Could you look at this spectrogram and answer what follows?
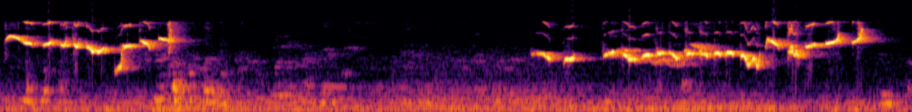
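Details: Oriental magpie-robin (kacer) in lively champion-style song with varied fill, played to prompt other magpie-robins to answer; two bursts of loud, rapid, slurred whistles, falling then rising, separated by about three seconds of quiet.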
